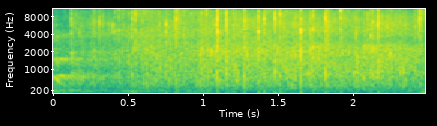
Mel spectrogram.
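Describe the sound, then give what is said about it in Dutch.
A church audience applauds steadily, many hands clapping in a dense, continuous patter at moderate volume without pause, in honour of passionate women who drive the church. “Nogmaals een applaus daarvoor.”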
